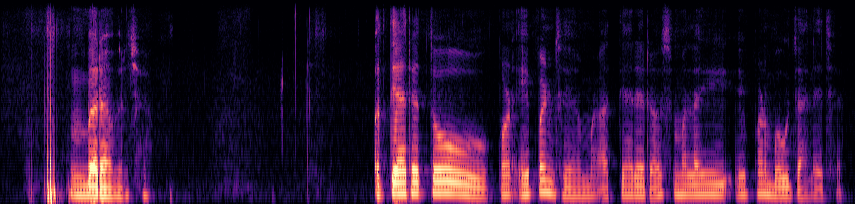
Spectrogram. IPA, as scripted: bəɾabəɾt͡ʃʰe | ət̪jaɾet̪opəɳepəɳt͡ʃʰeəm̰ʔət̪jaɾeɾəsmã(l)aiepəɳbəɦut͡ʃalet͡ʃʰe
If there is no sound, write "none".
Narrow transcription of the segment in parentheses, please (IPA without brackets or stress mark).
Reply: l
